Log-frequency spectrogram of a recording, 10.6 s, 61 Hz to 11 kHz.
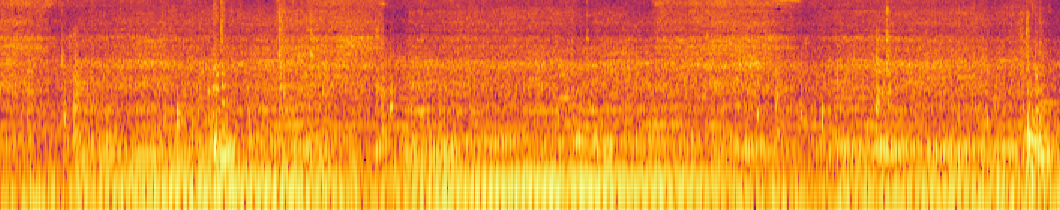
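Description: CAT 320GC excavator's diesel engine running steadily under load, with the hydraulic whine shifting up and down in pitch as the bucket scrapes and pats down loose soil. A few short knocks and clanks come through from the bucket and linkage.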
